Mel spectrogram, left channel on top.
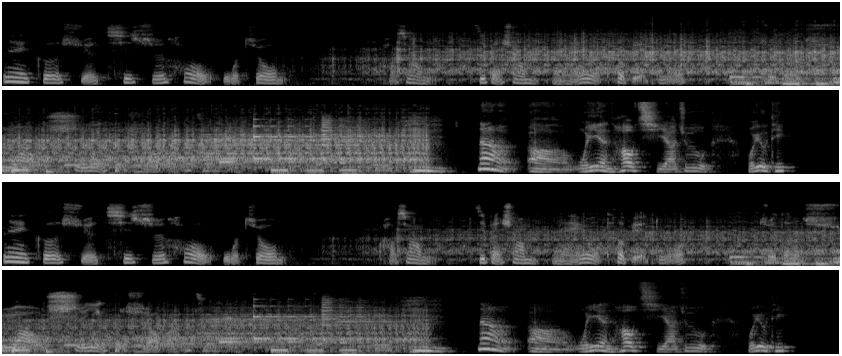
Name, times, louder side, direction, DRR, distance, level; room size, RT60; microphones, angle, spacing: voice 1, 0.0-2.8 3.8-4.4 4.7-7.1 7.6-10.5, right 3 dB, 30° right, 0.7 m, -34 dB
sound 1, 3.2-12.7, left 6 dB, 45° left, 0.6 m, -33 dB
sound 2, 7.3-12.8, left 2 dB, 25° left, 1.1 m, -32 dB
voice 2, 12.5-12.9 13.1-16.2, left 2 dB, 70° left, 1.6 m, -31 dB
16.0 x 11.5 x 2.7 m
head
